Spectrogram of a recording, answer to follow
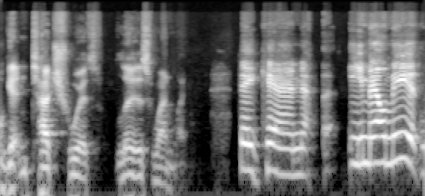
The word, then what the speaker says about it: Wendling: name is spelled Wendling. Correct. Don't go saying Wendling. It's Wendling.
